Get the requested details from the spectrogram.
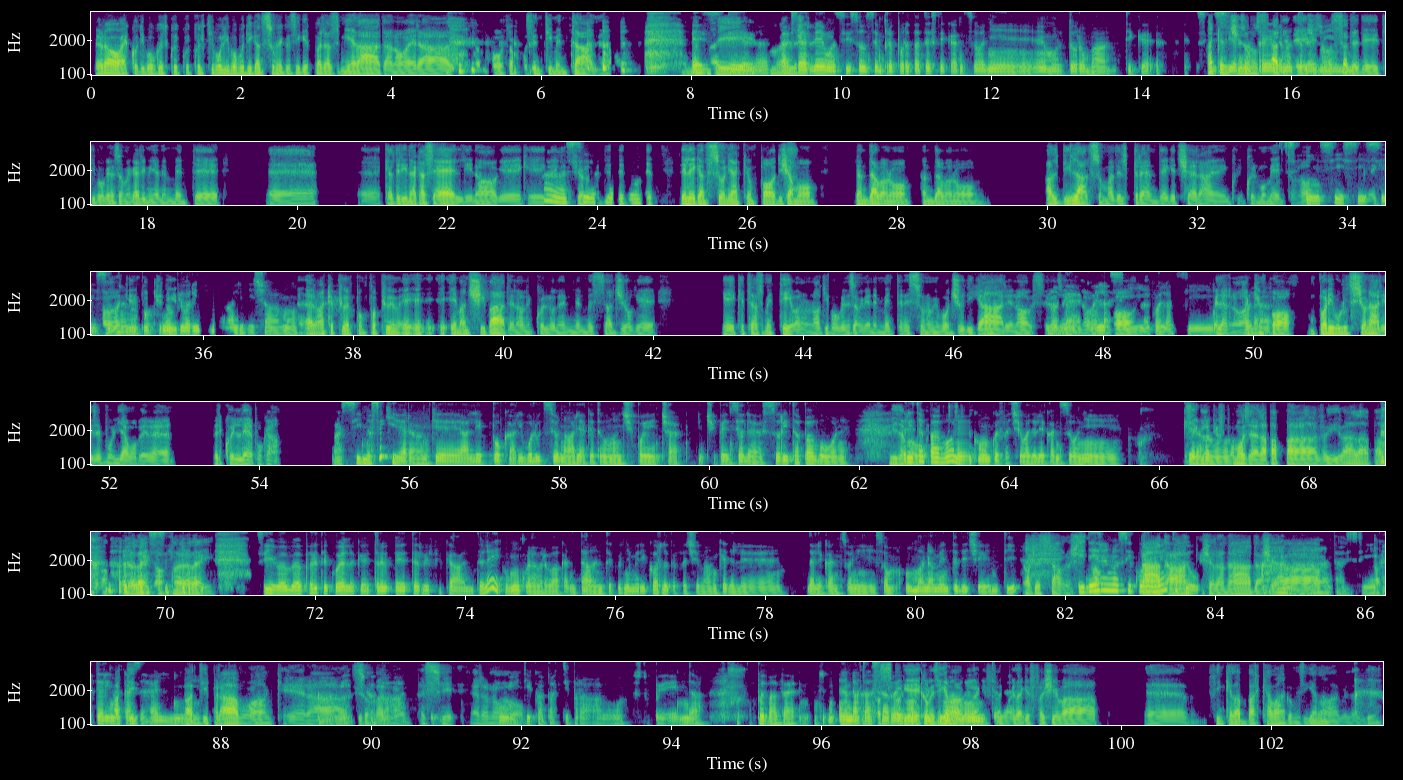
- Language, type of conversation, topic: Italian, unstructured, Quale canzone ti riporta subito ai tempi della scuola?
- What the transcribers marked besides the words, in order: "proprio" said as "popio"; chuckle; other background noise; tapping; chuckle; "insomma" said as "nsomma"; in English: "trend"; singing: "viva la pappa"; chuckle; laughing while speaking: "Sì"; unintelligible speech; "insomma" said as "nsomma"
